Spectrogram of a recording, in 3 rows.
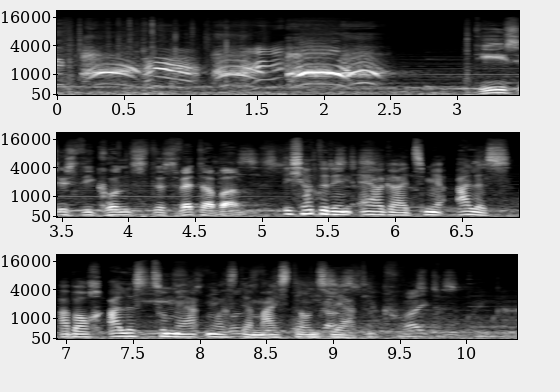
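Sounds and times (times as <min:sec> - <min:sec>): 
ravens cawing: 0:00.0 - 0:02.7
speech: 0:03.2 - 0:10.2.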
